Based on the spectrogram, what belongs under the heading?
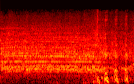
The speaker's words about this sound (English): You can hear the crowd. Crowd, can you guys make some noise?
